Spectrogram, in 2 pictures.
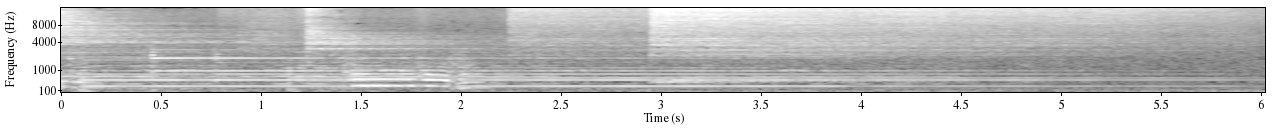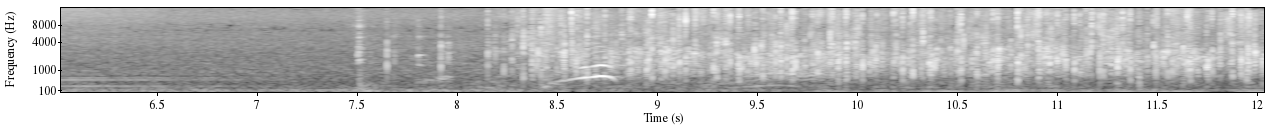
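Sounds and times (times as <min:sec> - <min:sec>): cymbal wash: 0:00.0 - 0:06.7
sustained band chord: 0:00.0 - 0:06.7.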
